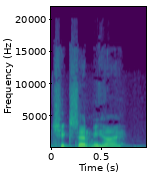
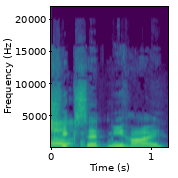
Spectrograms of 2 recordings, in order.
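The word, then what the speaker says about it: Csikszentmihalyi: the term but Mahali chick sent me high. Yes, that one. Just say chick sent me high.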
